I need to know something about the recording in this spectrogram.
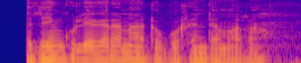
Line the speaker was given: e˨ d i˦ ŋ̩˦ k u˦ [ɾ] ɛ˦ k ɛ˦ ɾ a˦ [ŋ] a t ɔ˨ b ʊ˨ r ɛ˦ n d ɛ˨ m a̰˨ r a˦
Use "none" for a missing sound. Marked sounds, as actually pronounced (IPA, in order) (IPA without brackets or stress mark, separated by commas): l, n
